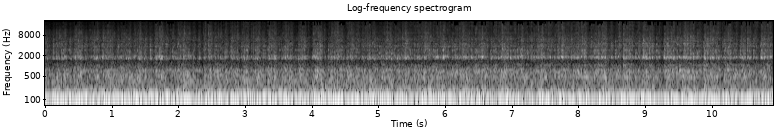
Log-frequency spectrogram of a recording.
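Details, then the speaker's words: 1971 Dodge Demon, rebuilt 1974 318 V8 with 273 heads, replaced cam, Edelbrock intake, Holley 750, cold start at 30 degrees: lumpy idle with sharp fast ticking puff; header leak from cheap kit gaskets, to be replaced. "And sometimes got a mist and exhaust leak, header leak. Let's get those two gaskets off there and put some good ones on it."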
